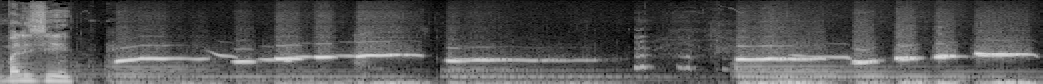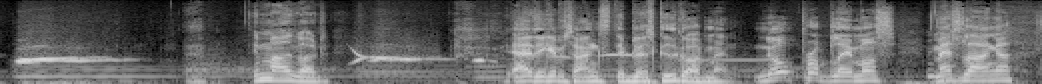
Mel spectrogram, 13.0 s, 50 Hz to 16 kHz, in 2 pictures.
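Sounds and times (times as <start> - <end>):
speech: 0.0 - 0.6, 8.1 - 8.7, 9.7 - 13.0
soft low rhythmic accompaniment: 0.0 - 13.0
person whistling a melodic tune: 0.7 - 3.9, 4.6 - 7.5, 8.7 - 11.3.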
